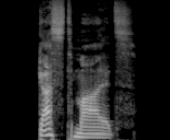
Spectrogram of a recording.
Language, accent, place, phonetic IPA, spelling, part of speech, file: German, Germany, Berlin, [ˈɡastˌmaːls], Gastmahls, noun, De-Gastmahls.ogg
- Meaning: genitive singular of Gastmahl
